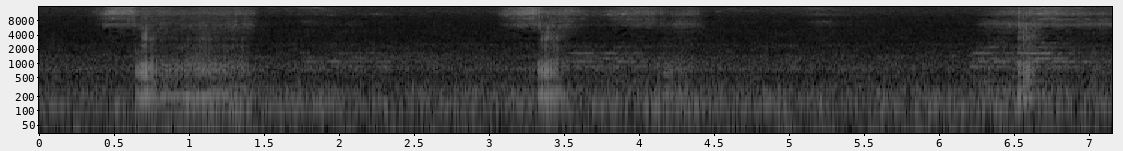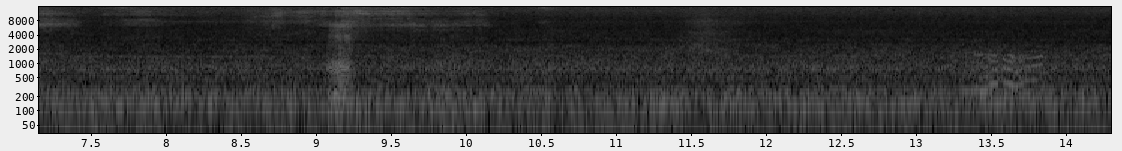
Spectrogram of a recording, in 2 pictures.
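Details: Sleeping French bulldog snoring: rhythmic snorting snores about every 2.8 seconds, roughly 21 per minute, over a steady low background hum.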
